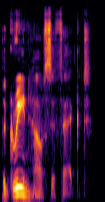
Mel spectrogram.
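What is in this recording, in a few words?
"greenhouse effect", British English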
